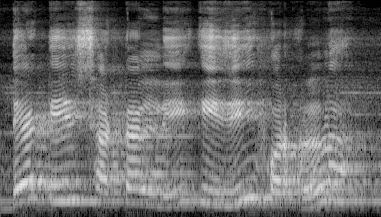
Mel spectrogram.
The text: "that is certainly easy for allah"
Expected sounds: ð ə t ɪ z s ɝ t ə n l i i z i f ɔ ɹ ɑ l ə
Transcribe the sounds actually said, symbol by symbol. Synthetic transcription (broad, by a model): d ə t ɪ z s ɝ t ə l i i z i f ɔ ɹ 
